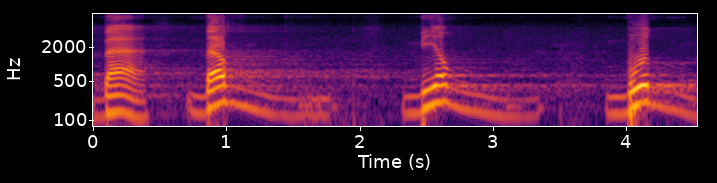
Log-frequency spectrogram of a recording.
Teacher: Ba-nya jangan ikut-ikut tebal.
